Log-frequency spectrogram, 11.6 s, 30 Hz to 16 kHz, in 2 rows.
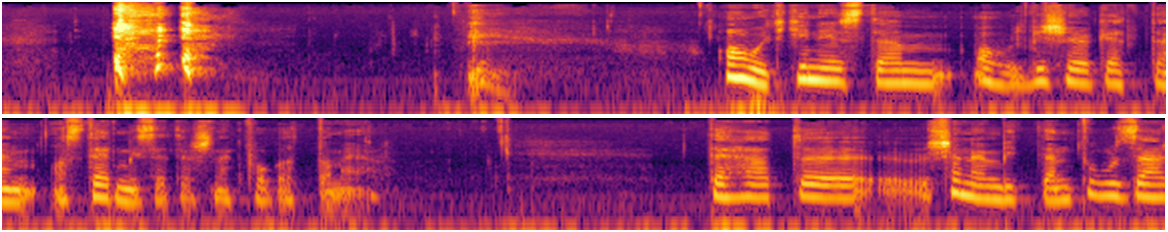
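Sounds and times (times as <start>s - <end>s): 
person coughing and clearing throat: 0.6s - 1.2s, 2.3s - 2.8s
speech: 3.6s - 7.8s, 9.4s - 11.6s.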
